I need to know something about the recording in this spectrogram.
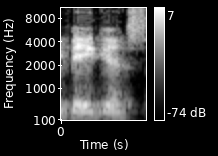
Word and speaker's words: vagus: our vagus nerve okay it's spelled vagus we say Vegas I don't know why but the vagus nerve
